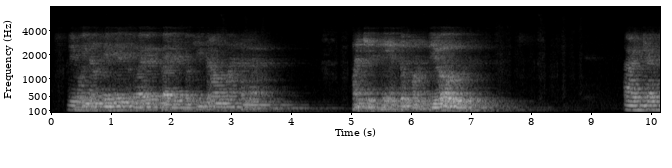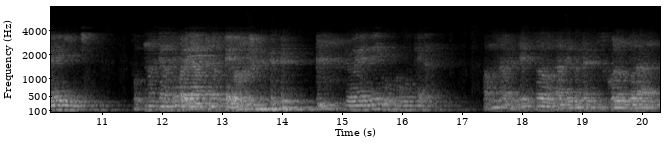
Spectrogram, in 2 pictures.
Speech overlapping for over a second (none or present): present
